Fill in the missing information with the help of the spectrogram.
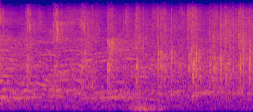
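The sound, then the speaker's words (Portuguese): A church audience applauding the Lord, a dense, steady wash of many hands clapping at once with no clear pauses, with some crowd voices mixed in underneath. “Aplauda o Senhor, mas saiba quem você está aplaudindo.”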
